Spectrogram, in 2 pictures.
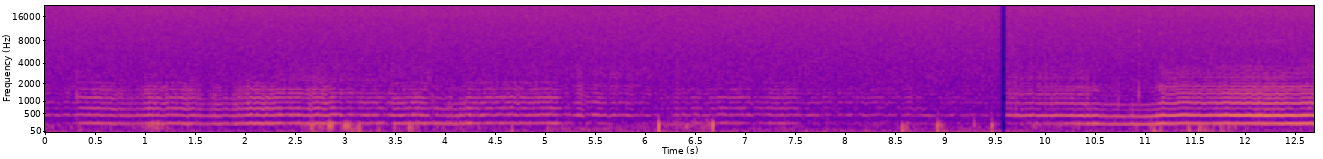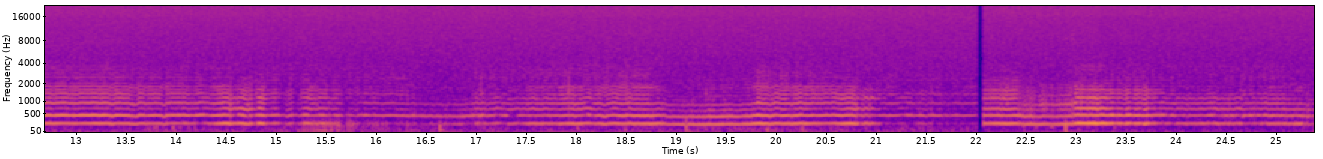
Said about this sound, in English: About these bees in Colorado, in here today in Calwood. Bees.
